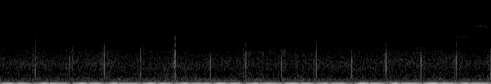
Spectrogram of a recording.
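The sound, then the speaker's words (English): Footsteps of a person out for a run: many quick, evenly spaced footfalls in a steady running rhythm over a constant low rumble. “And I'm out for a run.”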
